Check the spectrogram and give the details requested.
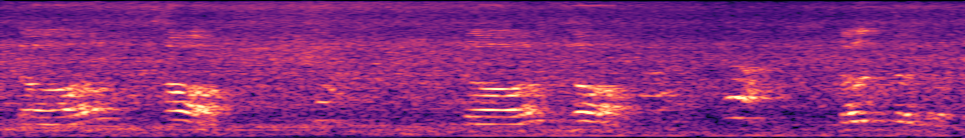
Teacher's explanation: জিভের মাথাটা গিয়ে লাগে দাঁতের ঠিক পেছনে। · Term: দন্ত বর্ণ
